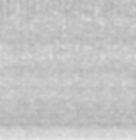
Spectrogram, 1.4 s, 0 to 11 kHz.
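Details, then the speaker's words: 2012 Mazda 6 3.7-litre, cooling fan previously ran high, erratic and on after key-off; after replacing the sand-fouled fan module, engine running 4 to 5 minutes: even, moderate whoosh that never surges to high speed; normal cooling fan operation. "not running up in the high speeds, not doing anything crazy. It's probably safe to say that I chose the right issue to go after."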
